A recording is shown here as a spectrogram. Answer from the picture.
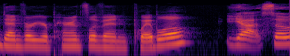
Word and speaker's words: Pueblo: Did I say that right? Pueblo? You say it very white, but sure. How do I not say it white? Tell me how to say it. My parents live in Pueblo. Pueblo. Yeah.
